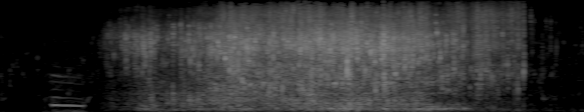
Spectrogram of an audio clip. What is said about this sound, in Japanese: もう一回くらい流しておきましょう。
